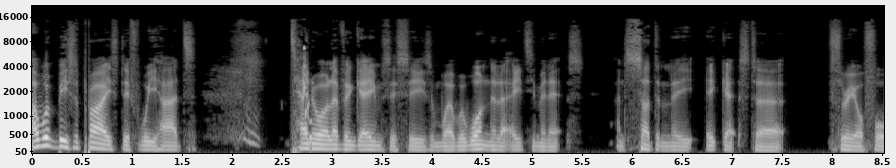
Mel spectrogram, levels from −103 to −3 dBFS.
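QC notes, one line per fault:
0.54–0.58 s, corrupt frame muted: between "wouldn't be" and "if we had" the audio drops abruptly to silence for 40 ms, which fits two consecutive frames the decoder rejected as damaged. The player filled the hole with silence, so timing stays intact.
2.72–2.80 s, corrupt frame decoded: an 88 ms burst of misplaced energy peaking around -15 dBFS. Flipped bits in a handful of frames were decoded anyway, so misread codes and gains scattered energy across wrong frequencies.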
